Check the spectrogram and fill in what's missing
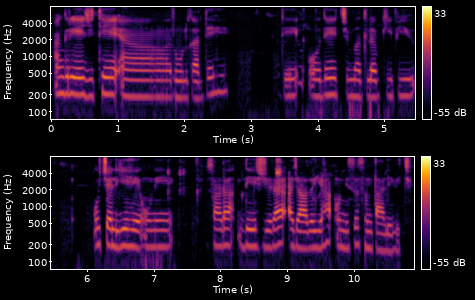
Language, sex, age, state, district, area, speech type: Dogri, female, 18-30, Jammu and Kashmir, Reasi, rural, spontaneous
